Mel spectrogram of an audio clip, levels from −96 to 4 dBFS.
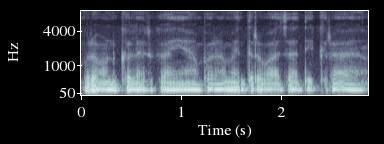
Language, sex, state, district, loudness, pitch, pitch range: Hindi, male, Himachal Pradesh, Shimla, -15 LUFS, 135 Hz, 130-140 Hz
